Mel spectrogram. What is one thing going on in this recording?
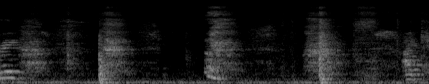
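Feet thud on a concrete floor.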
